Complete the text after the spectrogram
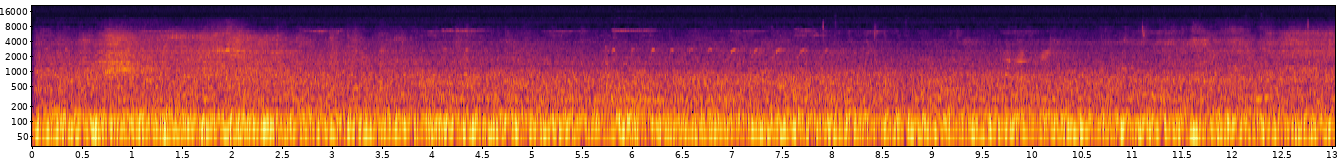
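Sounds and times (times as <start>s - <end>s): gondola ride rumble with hiss: 0.0s - 13.0s.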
